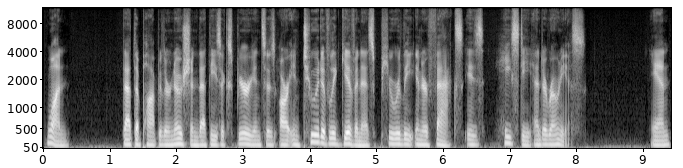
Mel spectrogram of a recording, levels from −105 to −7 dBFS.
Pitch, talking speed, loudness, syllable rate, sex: 110 Hz, 125 wpm, -19 LUFS, 5.5 syllables/s, male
